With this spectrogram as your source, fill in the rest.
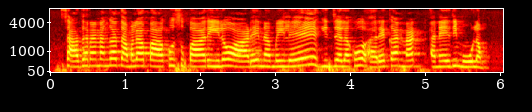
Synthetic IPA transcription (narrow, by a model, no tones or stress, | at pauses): saːd̪ʱaːɾɐɳɐŋɡaːt̪ɐmɐlɐpaːkusupaːɾiːloːaːɽeːnɐmileːɡiɲd͡ʒɐlɐkuɐɾɛkɐnɐʈ̚ɐne̞ːd̪imuːlɐm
